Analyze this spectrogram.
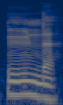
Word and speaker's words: une: have une boutique now remember the French you is not a you it's a boo and to do that we go e keep that e sound going and making with your mouth ye mmm boutique a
